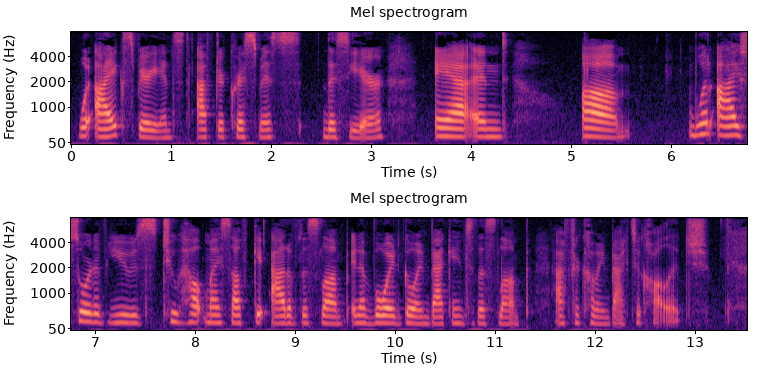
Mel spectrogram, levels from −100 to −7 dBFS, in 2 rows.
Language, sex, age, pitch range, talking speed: English, female, 20-39, 195-235 Hz, 150 wpm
